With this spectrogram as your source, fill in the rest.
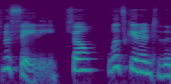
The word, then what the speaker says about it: Mercedes: And if you're wondering, how is it that we pronounce this name? It's Mercedes.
